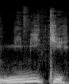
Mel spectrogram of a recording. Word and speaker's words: Nimic: Sorry, I said it wrong. Nimic. It says Nimic.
